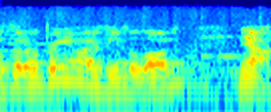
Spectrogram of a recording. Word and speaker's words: Vivillon: So I thought I'll bring in my Vivillon. Now, I call it Vivillon, but I found out why it's called Vivion is because Papillon, or Papillon, is spelt with a double L.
